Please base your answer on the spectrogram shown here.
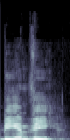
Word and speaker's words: BMW: Yeah, I know that hurts your pronounce it BMV when they say, "Oh, I have a BMV."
